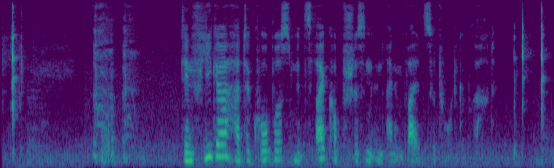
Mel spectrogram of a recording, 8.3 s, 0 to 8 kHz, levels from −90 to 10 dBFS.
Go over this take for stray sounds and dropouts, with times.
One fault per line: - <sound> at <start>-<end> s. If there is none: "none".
- cough at 1.4-2.3 s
